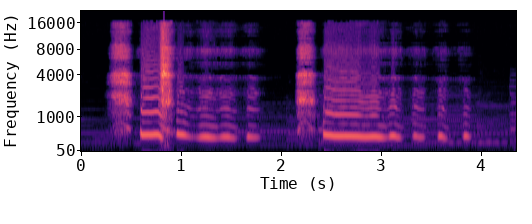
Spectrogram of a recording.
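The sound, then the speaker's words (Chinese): A voice imitates a young dinosaur crying as it runs back toward its Maiasaura mother: two loud bursts, each opening with a sharp gasping breath, then a wavering, falling wail that breaks into short, hiccuping sobs. “慈母龙妈妈听到了哭声，哦，是梁太回来了，怎么那个样子啊？”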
